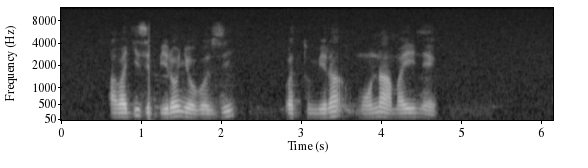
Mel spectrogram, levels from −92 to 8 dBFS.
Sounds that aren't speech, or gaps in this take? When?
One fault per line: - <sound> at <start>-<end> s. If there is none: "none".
none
